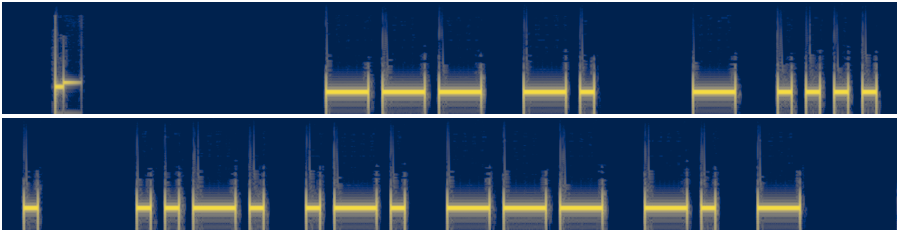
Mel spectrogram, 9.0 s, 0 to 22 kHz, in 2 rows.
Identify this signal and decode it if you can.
Morse code, heard as a keyed tone, about 17 wpm, 700 Hz. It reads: ON THE FRONT
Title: Sets of 5 Words Encore 17wpm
